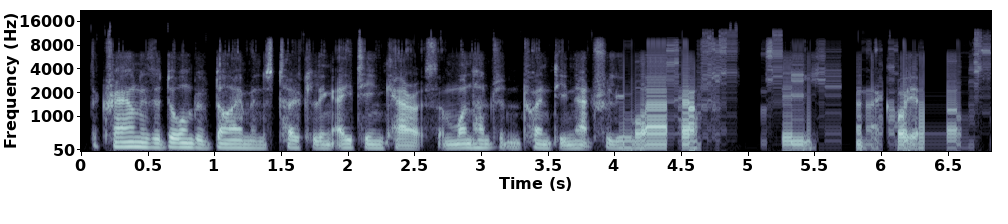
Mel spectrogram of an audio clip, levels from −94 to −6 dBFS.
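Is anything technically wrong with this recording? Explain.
Yes. Throughout the speech the treble is dull and flickering, with a gritty grain and aliased hash, which sounds like Bluetooth SBC compression, likely at a low bit pool around 80 kbps: the weak upper sub-bands get few or no bits and the rest are quantised coarsely.

From 4.04 s, right after "hundred and twenty naturally," to the end, the voice becomes a rigid metallic buzz at a fixed 100 Hz that only loosely tracks the speech. This robotic sound likely comes from repeated short buffers: with fresh audio arriving too rarely, a 10 ms chunk is replayed to fill the gaps, and most of the real audio is skipped.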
